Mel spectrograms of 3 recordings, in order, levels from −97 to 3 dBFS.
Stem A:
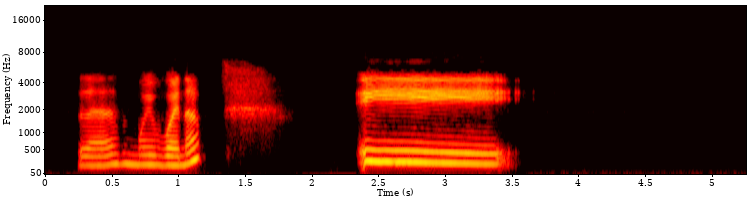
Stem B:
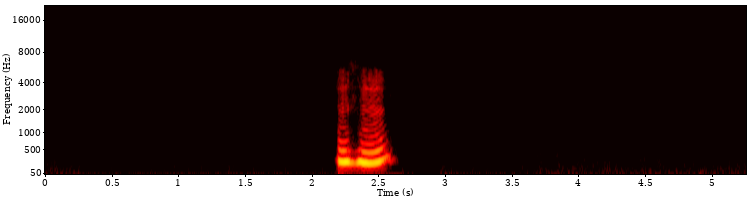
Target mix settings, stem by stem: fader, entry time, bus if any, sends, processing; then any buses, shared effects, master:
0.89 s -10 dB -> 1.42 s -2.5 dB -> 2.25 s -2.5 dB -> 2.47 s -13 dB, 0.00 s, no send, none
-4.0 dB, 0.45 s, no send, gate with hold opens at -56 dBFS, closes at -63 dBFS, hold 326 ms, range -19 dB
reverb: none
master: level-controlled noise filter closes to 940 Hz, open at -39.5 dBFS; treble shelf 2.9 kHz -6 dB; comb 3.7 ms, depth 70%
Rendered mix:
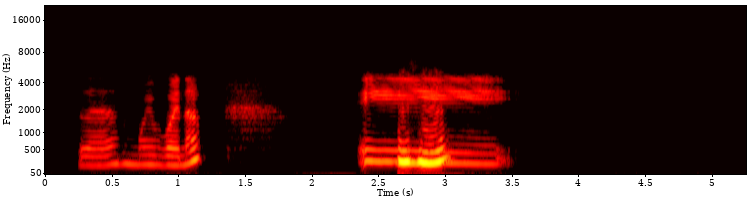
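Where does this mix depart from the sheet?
stem A -10.0 dB -> -16.5 dB; stem B -4.0 dB -> +3.0 dB

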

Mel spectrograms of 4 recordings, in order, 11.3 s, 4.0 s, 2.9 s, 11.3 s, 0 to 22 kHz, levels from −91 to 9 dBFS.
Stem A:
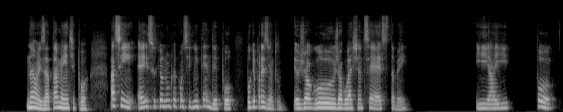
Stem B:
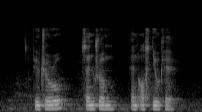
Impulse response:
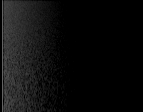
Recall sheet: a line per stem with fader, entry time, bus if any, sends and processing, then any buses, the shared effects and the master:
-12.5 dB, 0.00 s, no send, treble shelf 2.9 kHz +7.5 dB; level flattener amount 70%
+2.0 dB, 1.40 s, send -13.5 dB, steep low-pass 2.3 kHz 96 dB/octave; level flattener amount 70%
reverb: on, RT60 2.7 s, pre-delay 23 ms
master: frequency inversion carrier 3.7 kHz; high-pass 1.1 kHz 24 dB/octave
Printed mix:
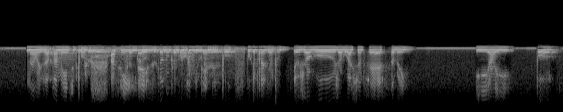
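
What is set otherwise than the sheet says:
stem A -12.5 dB -> -5.5 dB; stem B: entry 1.40 s -> 0.85 s

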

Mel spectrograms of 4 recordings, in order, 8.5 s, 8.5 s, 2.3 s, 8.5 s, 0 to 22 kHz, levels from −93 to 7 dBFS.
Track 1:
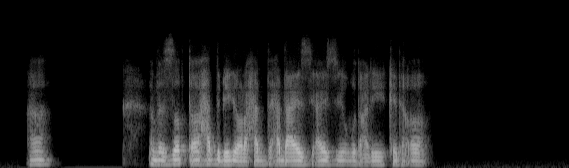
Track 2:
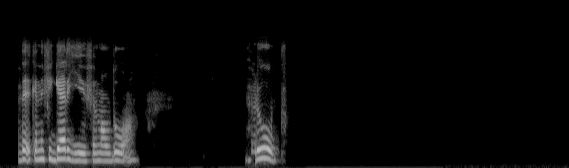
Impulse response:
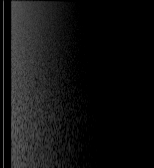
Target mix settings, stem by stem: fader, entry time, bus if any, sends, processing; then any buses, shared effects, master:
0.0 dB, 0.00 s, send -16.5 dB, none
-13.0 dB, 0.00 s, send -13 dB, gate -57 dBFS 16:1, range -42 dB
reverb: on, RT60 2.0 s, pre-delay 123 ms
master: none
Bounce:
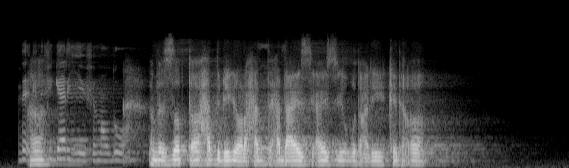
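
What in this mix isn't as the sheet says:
stem 1 0.0 dB -> +10.0 dB; stem 2 -13.0 dB -> -6.5 dB

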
